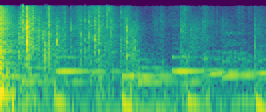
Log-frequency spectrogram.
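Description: Foil booster-pack wrapper crinkling as it is pulled open, with a few sharp crackles, the loudest right at the start, over quiet background music with a simple held-note tune.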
